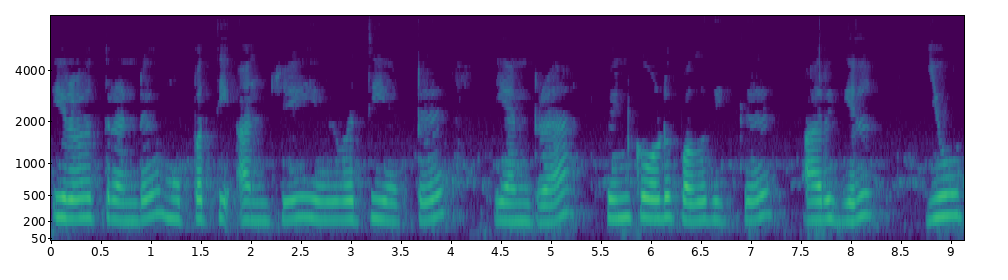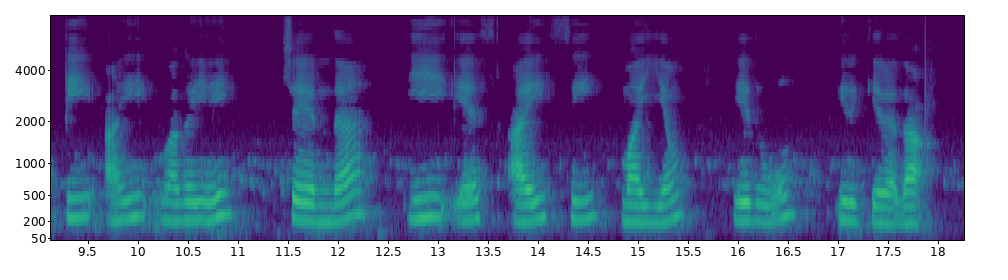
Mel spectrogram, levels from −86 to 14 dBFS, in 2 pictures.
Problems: none marked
